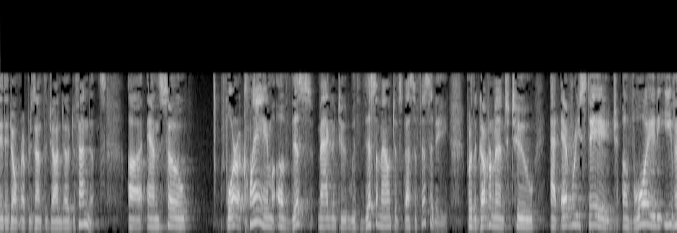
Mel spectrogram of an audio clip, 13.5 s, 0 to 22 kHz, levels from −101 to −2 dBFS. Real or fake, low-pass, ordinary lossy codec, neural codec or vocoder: real; 7.2 kHz; MP3, 24 kbps; none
